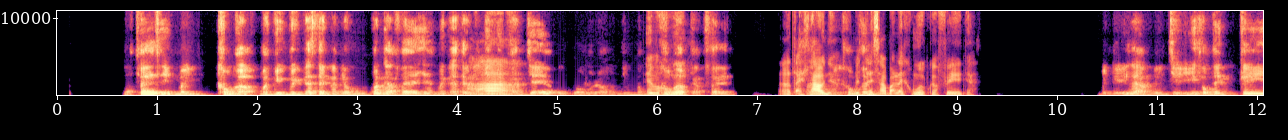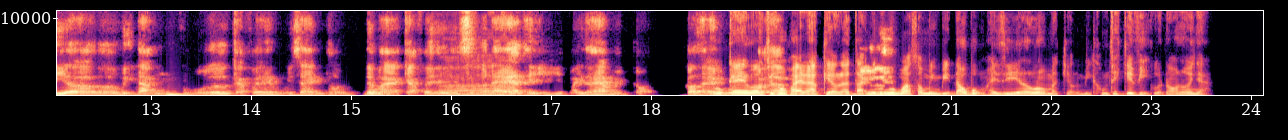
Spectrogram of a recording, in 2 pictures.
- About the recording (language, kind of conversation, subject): Vietnamese, podcast, Bạn có thể chia sẻ thói quen buổi sáng của mình không?
- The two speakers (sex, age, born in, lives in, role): male, 20-24, Vietnam, Vietnam, guest; male, 25-29, Vietnam, Vietnam, host
- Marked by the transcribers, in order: tapping; other background noise; unintelligible speech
